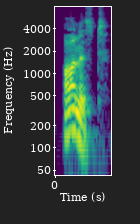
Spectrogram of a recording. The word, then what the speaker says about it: honest: ఇన్ the same way an honest man, honest, how to spell this one, honest man, an honest man, h is not pronounced.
